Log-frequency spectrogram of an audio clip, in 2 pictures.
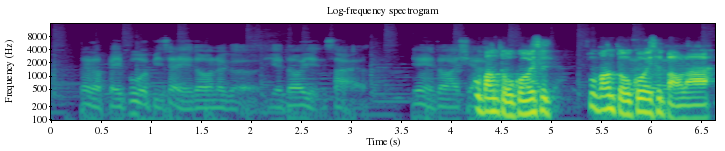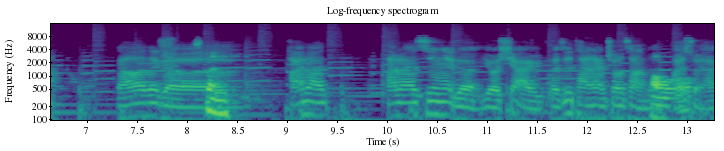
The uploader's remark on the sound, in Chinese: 首次遠距錄音....品質有點差會改進的。因為疫情的關係首次嘗試用遠距錄音的方式。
